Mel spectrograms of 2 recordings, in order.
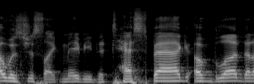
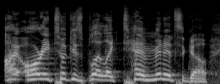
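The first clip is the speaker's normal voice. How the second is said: retold yelling; 7 semitones higher than usual. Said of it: "they're, like, yelling at each other".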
